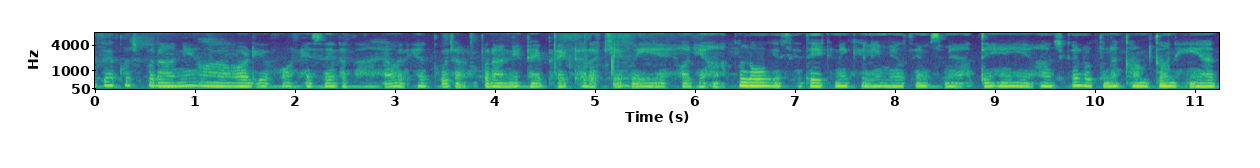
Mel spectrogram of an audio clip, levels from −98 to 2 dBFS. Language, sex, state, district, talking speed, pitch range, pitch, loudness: Hindi, female, Uttar Pradesh, Etah, 190 wpm, 160-175 Hz, 170 Hz, -18 LUFS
